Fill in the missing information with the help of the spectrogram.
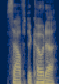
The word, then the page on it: South Dakota: English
